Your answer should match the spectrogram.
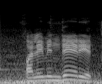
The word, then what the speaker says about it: faleminderit: Faleminderit.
